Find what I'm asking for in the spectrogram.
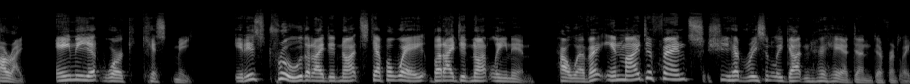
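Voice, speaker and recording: In a cartoonish character voice at a middle pitch, the speaker moves at a fairly quick pace against a quiet background. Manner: blustering, goofy.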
